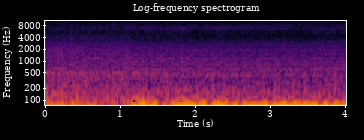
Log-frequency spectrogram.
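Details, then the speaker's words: Jaguar XJS V12 after fitting correct NGK BR7EF tapered plugs: deep steady rumble held at raised revs, smooth and even with slight wavering; running on all twelve cylinders again, occasionally losing a little. "we are back on 12. sometimes we're losing a little bit"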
